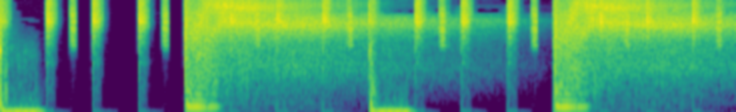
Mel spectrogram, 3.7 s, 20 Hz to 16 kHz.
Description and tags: Dubstep Break
This is a beat I made using a custom bassdrum synth and then taking one of my snares and super saturating it but avoiding clipping. The idea was a brick of 200hz at 0db that start from sine and goes all the way to square in an attempt to kind of "cheat" dynamics. This sounds very dull alone but very punchy with some bass and synths going on. Give it a try!
break, sample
